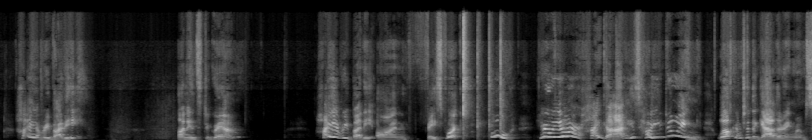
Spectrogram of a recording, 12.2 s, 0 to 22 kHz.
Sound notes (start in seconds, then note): 6.9 clapping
